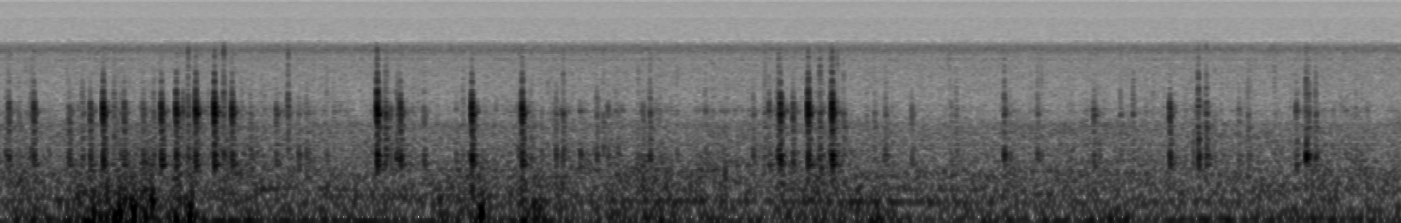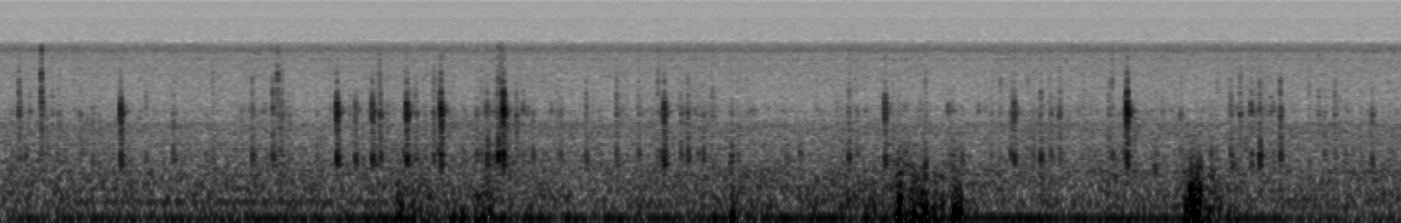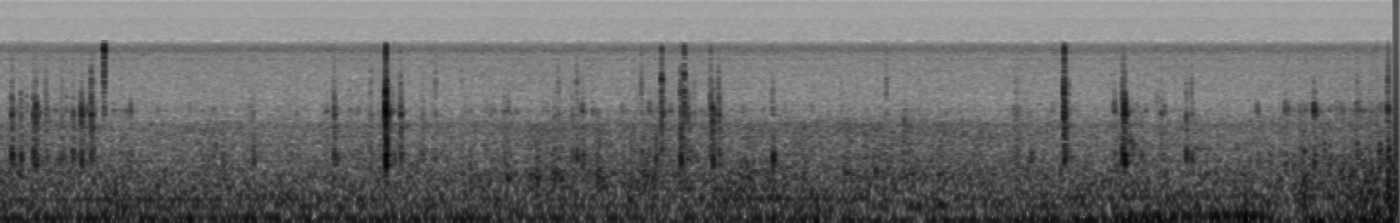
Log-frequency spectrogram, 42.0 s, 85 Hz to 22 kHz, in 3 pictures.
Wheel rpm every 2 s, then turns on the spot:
0, 0, 0, 0, 0, 0, 0, 0, 0, 0, 0, 0, 0, 0, 0, 0, 0, 0, 0, 0, 0.
none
